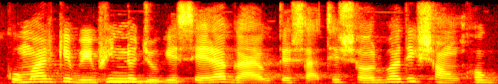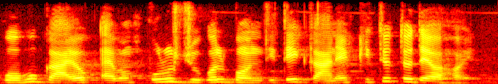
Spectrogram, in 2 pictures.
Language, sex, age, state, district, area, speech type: Bengali, female, 18-30, West Bengal, Purulia, urban, read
